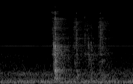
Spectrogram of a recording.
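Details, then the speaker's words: 2004 Yamaha YFZ450 ATV during rebuild, battery connected, key on: crisp clicks, four in about a second, as the clutch switch is worked; starter relay engaging normally while neutral light not lighting. Normal starter relay click. "Clutch switch is you can hear the relay clicking."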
